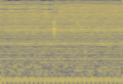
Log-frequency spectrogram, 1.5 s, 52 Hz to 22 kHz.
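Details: 1995 Mercedes-Benz E220 2.2i W124 Cabriolet, which previously would not start due to an immobiliser/central locking fault: low, smooth, even idle with no knocks, misses or hunting; engine sounds healthy.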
